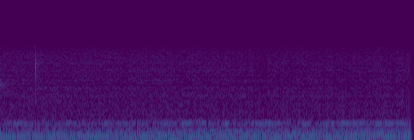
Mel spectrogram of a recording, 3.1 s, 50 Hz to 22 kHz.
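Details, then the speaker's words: New Taurus 66 Combat .357 Magnum revolver, slow trigger pull on the chamber starting to go out of time. Silent with no notch click, then one sharp snap as the hammer falls. Late lockup from early timing wear, though still technically in spec. "And then once again, the one that's starting to go out of time, we go nice and slow. No notch."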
